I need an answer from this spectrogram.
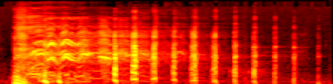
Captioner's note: laughing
